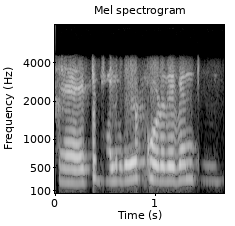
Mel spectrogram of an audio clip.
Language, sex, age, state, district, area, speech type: Bengali, female, 45-60, West Bengal, Purba Bardhaman, rural, conversation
